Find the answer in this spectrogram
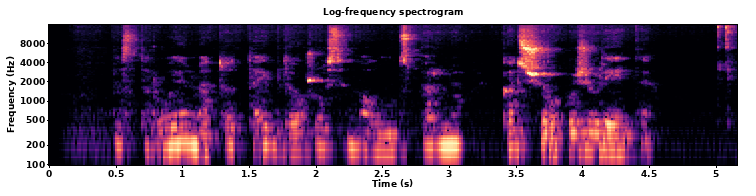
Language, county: Lithuanian, Marijampolė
